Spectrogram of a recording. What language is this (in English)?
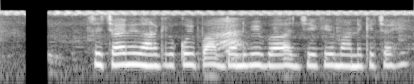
Bhojpuri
